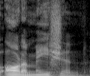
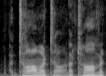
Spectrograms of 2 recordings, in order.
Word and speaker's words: Automaton: Adaptive Automation. Automaton. I always say that wrong. Oh, yeah. I always say it wrong every time. Automaton. Yeah, no I in there.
